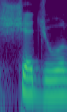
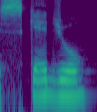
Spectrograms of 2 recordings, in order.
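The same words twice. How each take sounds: First: The word is pronounced in a British way. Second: The word is pronounced in a non-British way. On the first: This is how the speaker normally says it. "I would say schedule" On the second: This is how the speaker would not say it. "I wouldn't say schedule"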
